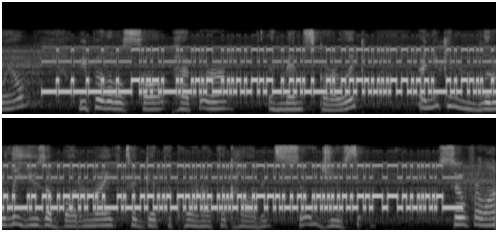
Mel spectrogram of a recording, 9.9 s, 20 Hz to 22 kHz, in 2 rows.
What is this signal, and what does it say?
RTTY (50 baud, 450 Hz shift), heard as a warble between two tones, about 1060 Hz centre, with speech in English. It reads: XDMJP MUGGI JZNIP XWBGA HGUNB DCYGE QGDFP TTPSZ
